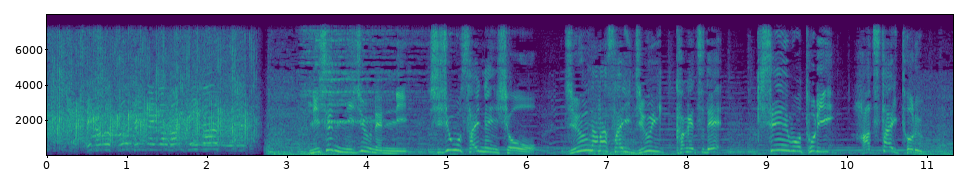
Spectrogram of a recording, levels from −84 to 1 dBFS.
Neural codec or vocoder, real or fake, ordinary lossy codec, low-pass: none; real; none; 7.2 kHz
